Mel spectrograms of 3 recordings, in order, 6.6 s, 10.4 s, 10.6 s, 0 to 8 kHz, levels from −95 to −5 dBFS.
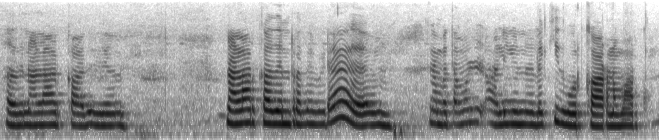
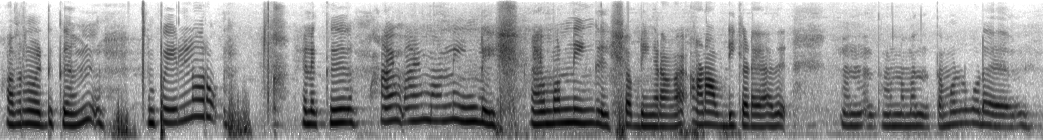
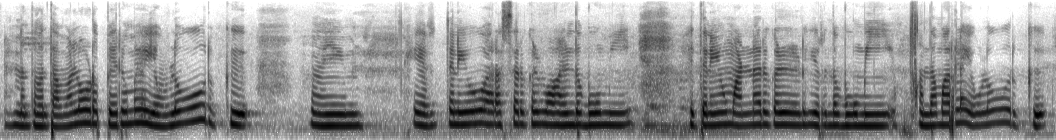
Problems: none marked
